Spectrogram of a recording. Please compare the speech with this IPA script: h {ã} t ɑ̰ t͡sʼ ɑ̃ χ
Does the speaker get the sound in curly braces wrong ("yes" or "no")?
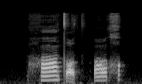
no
